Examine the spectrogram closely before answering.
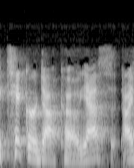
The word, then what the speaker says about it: TKer: been pronouncing it as ticker it started it started as tker but now it's ticker okay ticker editor of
